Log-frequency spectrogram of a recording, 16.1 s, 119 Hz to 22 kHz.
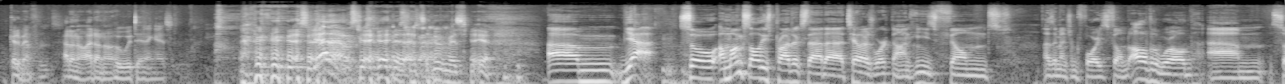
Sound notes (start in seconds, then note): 2.7 guys laughing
